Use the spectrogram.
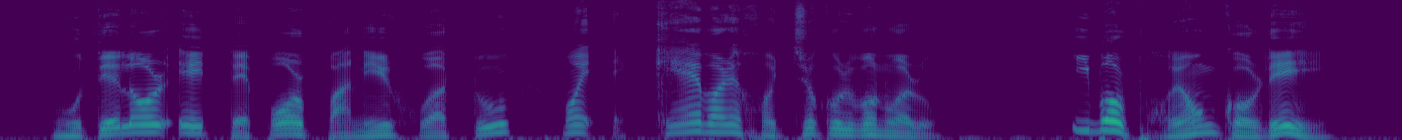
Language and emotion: Assamese, disgusted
